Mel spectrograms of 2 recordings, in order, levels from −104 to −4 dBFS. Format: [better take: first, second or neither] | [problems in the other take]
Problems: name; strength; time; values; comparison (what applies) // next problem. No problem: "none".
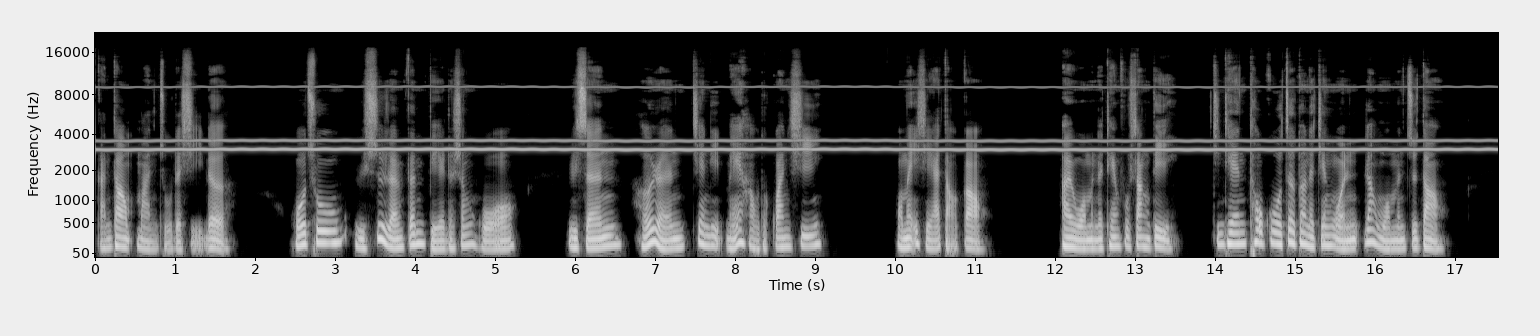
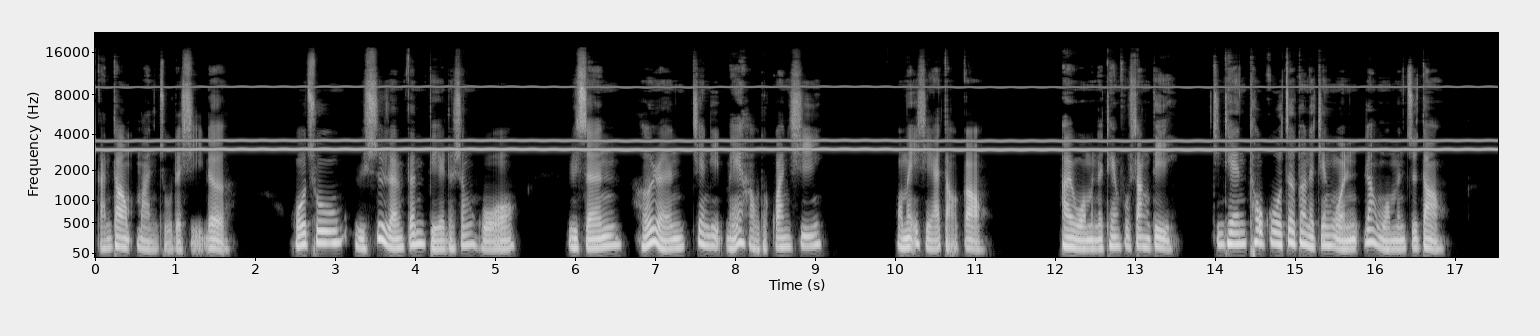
neither | high-pitched whine; loud; throughout; 3 kHz, 8 dB below the speech; the same in both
